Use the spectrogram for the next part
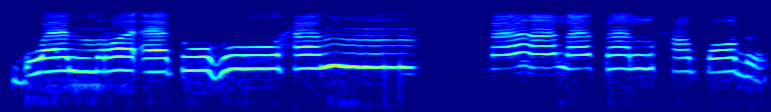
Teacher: Itu wamro'atuhu, hu-nya itu 2 harokat ya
